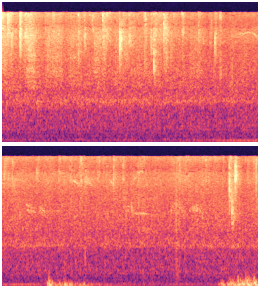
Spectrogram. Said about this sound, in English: Something quite strange about being stood in a tent with the rain hitting you, the roof above you, and then watering inside it with the hosepipe.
